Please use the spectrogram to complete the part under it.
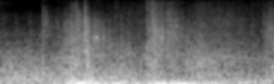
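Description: A jet crashes into the ground with a loud booming impact.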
